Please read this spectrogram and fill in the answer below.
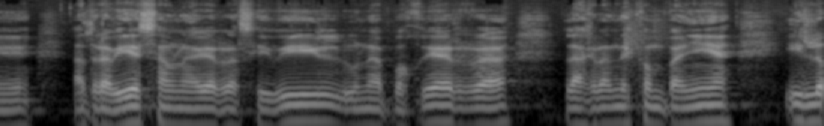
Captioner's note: speaking in Spanish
